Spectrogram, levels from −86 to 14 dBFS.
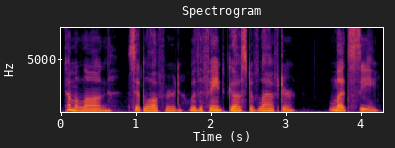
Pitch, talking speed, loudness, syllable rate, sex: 190 Hz, 165 wpm, -18 LUFS, 4.3 syllables/s, female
